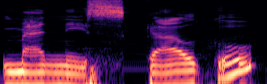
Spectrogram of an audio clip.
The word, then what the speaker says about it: Maniscalco: Martinet, Charlie Day, Keegan-Michael Key, Fred Armisen, Sebastian Maniscalco, I do believe that's how you pronounce his name, Jessica DeSisco, Kevin Michael Richardson, Carey Payton, and Eric Bozza.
